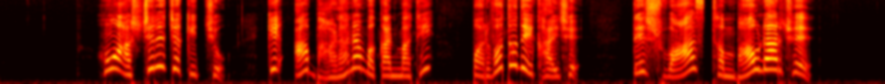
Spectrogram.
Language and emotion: Gujarati, surprised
